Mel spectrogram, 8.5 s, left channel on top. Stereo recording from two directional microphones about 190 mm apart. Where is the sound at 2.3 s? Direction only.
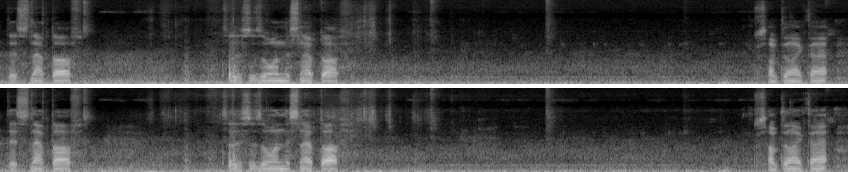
25° right (ahead or behind).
